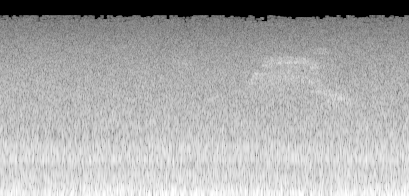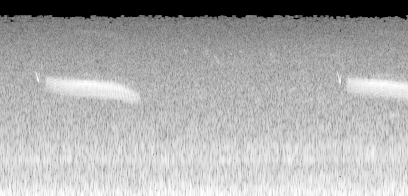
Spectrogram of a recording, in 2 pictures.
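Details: Collared flycatcher at a garden nest box in breeding season: thin, high whistles slide downward, each about a second long and a few seconds apart, over a steady low rumble.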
